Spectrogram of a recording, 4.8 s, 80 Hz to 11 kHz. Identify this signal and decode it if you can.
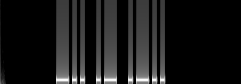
Morse code, heard as a keyed tone, about 15 wpm, 700 Hz. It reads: DAL
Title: USA Call Sign Postfixes - 3 Letters 15wpm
